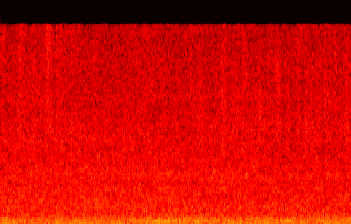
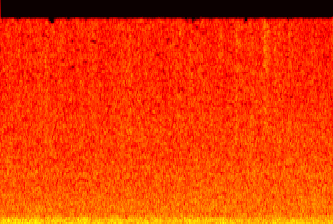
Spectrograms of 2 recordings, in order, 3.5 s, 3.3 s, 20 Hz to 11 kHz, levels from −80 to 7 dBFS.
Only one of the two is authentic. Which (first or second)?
second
